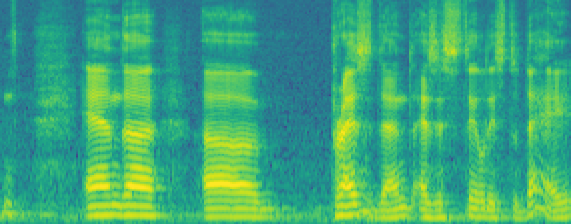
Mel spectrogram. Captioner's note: chuckling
